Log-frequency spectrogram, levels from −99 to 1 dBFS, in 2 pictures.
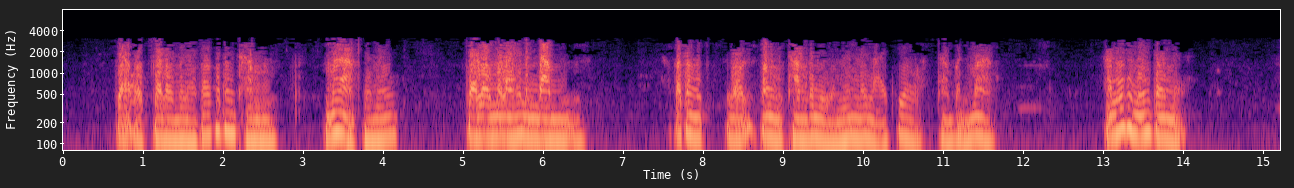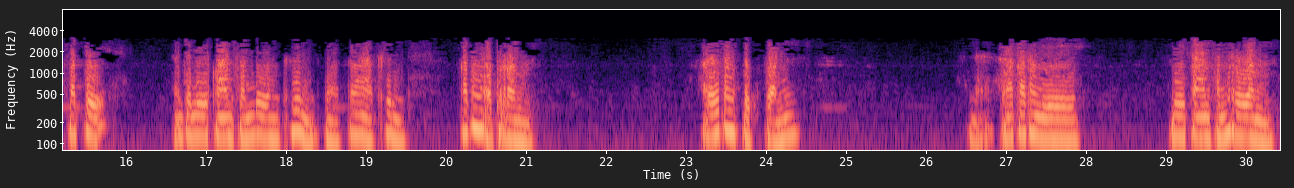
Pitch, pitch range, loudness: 115 Hz, 110-125 Hz, -23 LUFS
